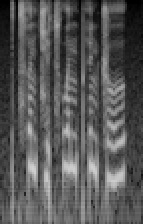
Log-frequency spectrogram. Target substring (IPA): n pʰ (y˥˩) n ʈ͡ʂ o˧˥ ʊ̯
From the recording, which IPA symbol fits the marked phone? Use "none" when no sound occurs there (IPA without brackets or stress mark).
y˥˩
